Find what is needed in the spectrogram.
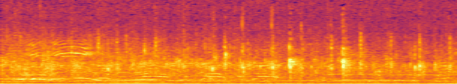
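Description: Scattered congregation voices praising aloud, faint and overlapping, over a steady low hum.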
